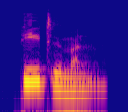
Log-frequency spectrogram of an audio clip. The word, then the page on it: peterman: Indian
